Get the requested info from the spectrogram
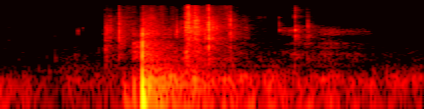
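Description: A single sharp tap about two-thirds of a second in, then a few faint crinkles, as a sealed foil trading-card pack is picked up off the table; otherwise near silence.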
